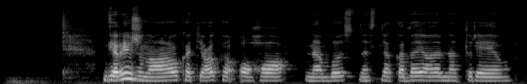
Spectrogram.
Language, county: Lithuanian, Vilnius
